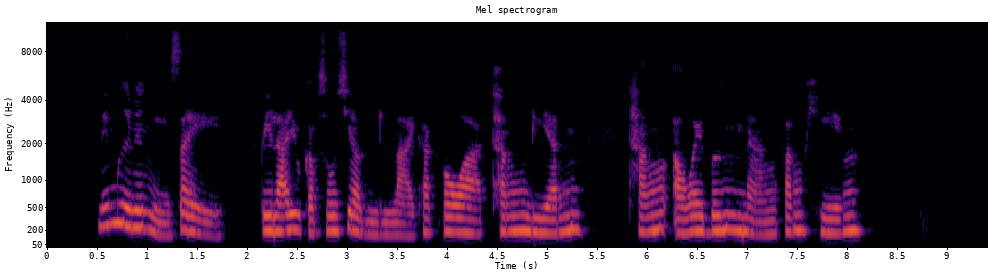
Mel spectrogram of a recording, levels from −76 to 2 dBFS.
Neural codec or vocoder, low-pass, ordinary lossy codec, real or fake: vocoder, 44.1 kHz, 128 mel bands every 256 samples, BigVGAN v2; 10.8 kHz; AAC, 64 kbps; fake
